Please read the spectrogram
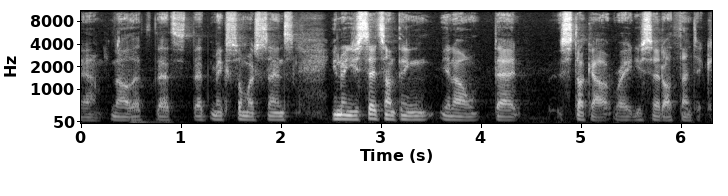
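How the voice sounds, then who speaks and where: The man has an ordinary speaking voice, fairly low in pitch, with fairly even intonation at a moderate pace. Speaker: podcast interviewer. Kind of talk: interview host talk.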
